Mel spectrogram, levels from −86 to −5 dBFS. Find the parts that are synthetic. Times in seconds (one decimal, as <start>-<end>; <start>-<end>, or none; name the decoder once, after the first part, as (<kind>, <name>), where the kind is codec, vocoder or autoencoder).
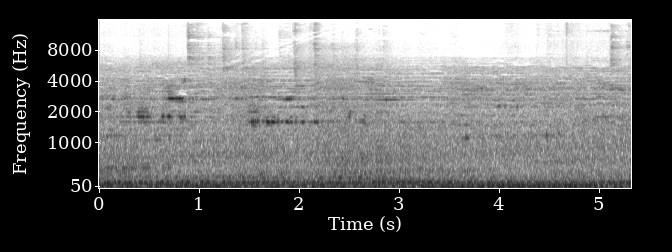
none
